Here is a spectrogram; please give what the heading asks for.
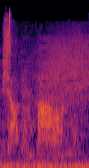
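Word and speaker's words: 小笼包: xiao long bao So, in Nanjing, xiao long bao is a little bit different.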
